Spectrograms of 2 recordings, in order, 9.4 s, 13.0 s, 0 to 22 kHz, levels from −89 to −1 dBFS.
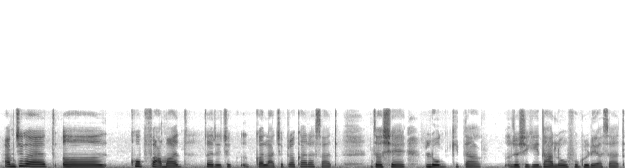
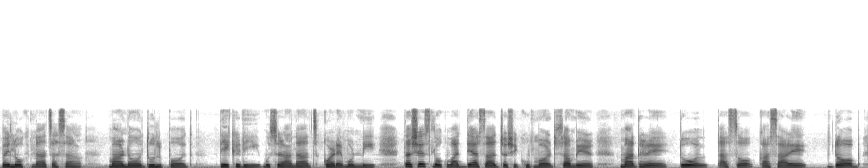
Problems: constant background noise, background conversations at intervals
